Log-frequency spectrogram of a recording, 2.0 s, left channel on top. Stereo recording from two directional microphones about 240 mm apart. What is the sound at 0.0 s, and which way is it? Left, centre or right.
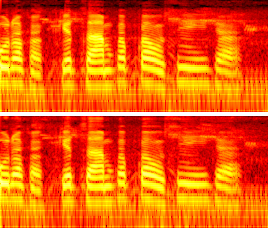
Speech, centre.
